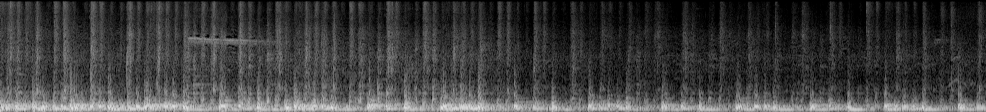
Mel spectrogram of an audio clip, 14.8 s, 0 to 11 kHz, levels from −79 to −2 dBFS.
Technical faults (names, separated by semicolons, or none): none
